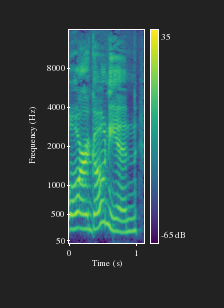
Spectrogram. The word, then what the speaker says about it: Oregonian: Oregonian equals Oregonian.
